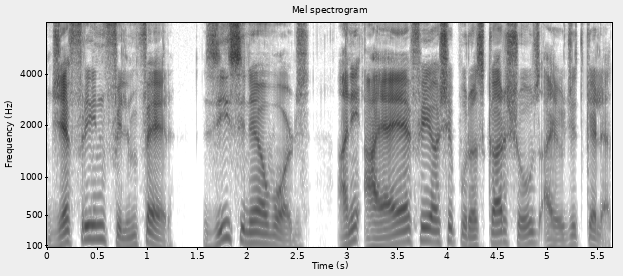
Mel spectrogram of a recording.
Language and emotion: Goan Konkani, neutral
